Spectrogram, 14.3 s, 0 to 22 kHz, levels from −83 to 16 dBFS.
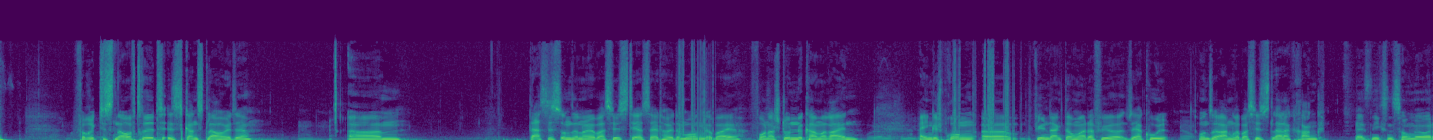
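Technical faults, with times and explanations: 6.78–7.15 s and 9.52–10.32 s, loose connector crackle: two irregular bursts of crackle and scratching, the first about 0.38 s long and the second about 0.8 s. A worn or dirty contact in the signal path is making and breaking rapidly as it shifts, so the audio is chopped into fragments. Each break and reconnection of whatever DC sits on the line adds a pop, which together produce the rough, uneven texture.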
